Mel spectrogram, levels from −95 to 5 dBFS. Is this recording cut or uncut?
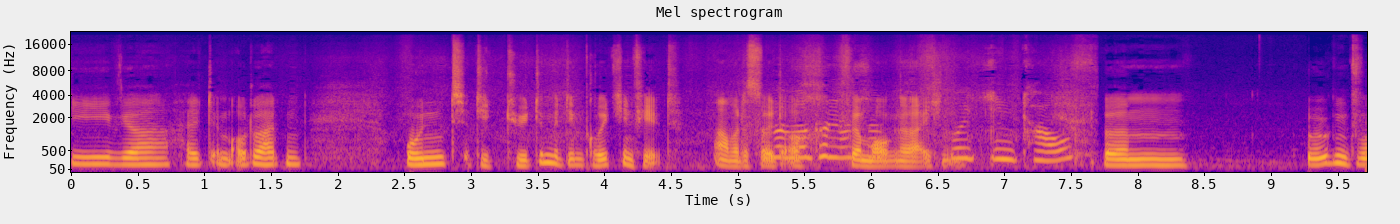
cut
